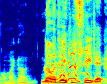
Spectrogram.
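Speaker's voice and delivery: ordinary delivery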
